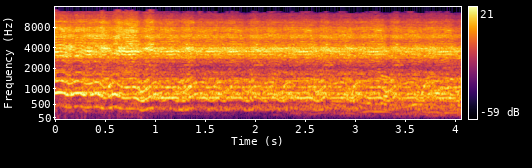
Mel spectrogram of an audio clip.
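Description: Voices singing a naat, a long held note easing into wavering, overlapping vocal lines.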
